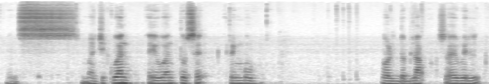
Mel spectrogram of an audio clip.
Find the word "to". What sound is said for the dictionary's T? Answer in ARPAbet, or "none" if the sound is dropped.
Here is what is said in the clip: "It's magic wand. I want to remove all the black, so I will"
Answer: S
